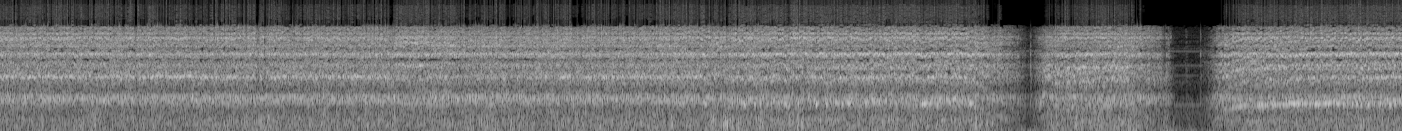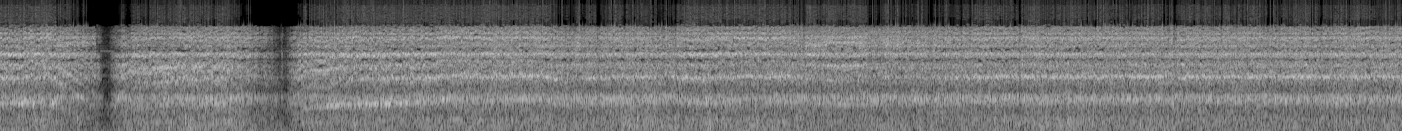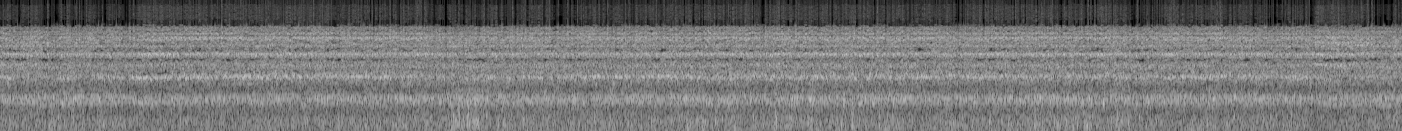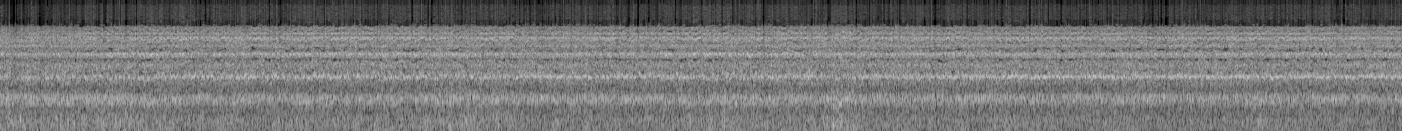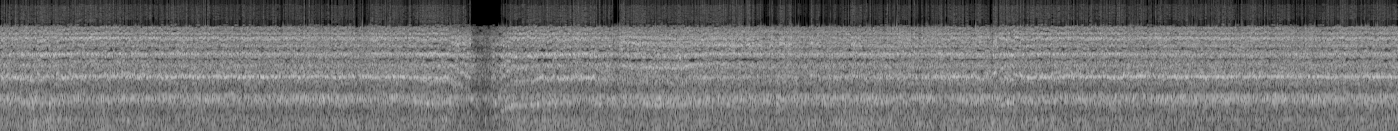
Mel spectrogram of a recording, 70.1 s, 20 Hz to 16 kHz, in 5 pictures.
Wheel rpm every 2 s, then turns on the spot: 230, 230, 230, 230, 200, 100, 150, 150, 130, 220, 230, 230, 230, 230, 230, 230, 230, 230, 230, 240, 230, 230, 230, 230, 240, 230, 230, 230, 230, 230, 180, 220, 230, 230, 230.
none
